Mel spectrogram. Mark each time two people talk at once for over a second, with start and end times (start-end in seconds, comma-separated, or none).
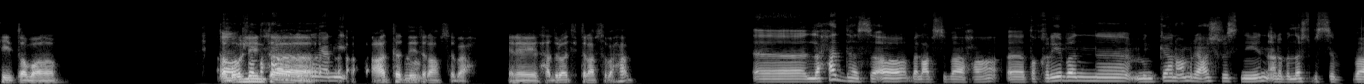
none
